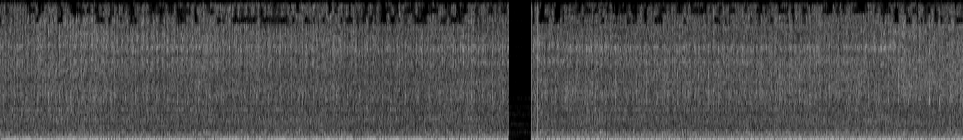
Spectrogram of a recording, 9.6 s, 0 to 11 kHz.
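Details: "!200" engine idling: low, uneven beat that sags around two seconds in. Fuel pressure about 38 psi, alternator 14 V, owner doubts a sensor fault and says it tries to die when parts are touched. Stumbling misfire, cause unknown.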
